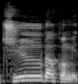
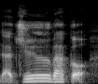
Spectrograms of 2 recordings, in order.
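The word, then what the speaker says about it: 重箱: 여러모로 쓰긴 합니다만 지금은 중복의 중자 그든 그래서 발음은 주 바고 주 바고 주 박고는 이거예요 그 벤또 있죠 도시락 차압요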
